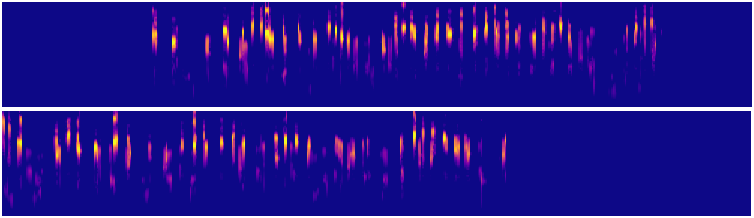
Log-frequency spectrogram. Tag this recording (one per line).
bleeps
fx
imaginary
